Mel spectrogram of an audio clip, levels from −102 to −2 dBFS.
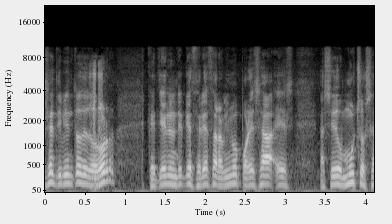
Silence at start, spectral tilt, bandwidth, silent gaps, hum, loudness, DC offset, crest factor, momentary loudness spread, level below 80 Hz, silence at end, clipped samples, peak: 0 s; -6 dB/octave; 10 kHz; none; none; -27 LUFS; under 0.1%; 18 dB; 12 LU; -60 dBFS; 0 s; under 0.1%; -8 dBFS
